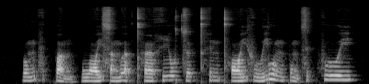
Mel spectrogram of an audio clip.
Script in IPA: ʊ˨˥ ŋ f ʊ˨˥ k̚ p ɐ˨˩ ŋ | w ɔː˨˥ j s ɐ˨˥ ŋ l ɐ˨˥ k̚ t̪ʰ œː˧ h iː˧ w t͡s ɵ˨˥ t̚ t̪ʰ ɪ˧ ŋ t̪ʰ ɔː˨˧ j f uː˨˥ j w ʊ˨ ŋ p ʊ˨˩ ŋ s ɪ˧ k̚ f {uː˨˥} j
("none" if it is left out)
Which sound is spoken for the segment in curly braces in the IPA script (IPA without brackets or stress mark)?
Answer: uː˥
